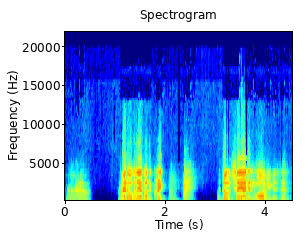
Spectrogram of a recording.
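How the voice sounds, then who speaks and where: An actor playing a wary, hostile village local in an old radio drama, with menacing rustic speech. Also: male voice, fairly high pitch, expressive, moderate pace, gravelly, sharp tone, highs cut off, a little hiss or hum, exaggerated voice. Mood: hostile warning. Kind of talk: 1930s radio drama acting.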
